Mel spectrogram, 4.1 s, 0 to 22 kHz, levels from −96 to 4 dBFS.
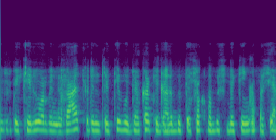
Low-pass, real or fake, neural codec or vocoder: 7.2 kHz; fake; codec, 44.1 kHz, 3.4 kbps, Pupu-Codec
